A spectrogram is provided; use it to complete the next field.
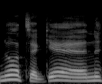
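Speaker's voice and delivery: attempted French accent. Retelling what a woman said in a story, in an attempted French accent. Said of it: "I'm trying to like do a French accent".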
